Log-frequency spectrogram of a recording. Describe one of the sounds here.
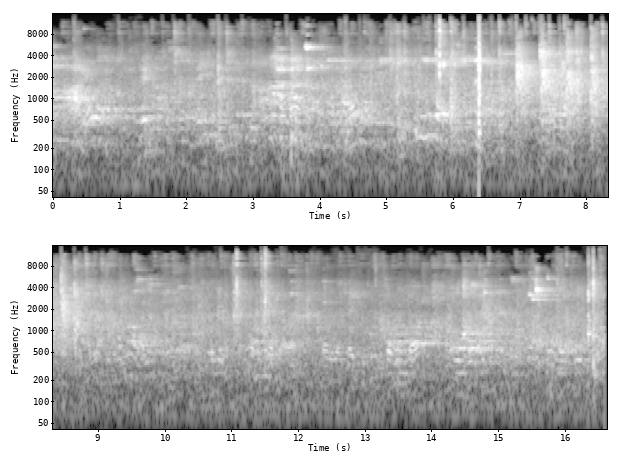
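A table tennis ball clicks back and forth off paddles and a table.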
